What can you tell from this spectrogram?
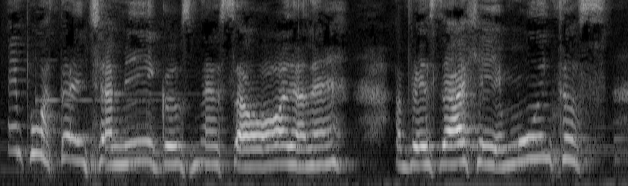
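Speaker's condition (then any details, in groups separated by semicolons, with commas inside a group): Amyotrophic lateral sclerosis; onset with left hand weakness; lost leg strength, right hand, all movement within months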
